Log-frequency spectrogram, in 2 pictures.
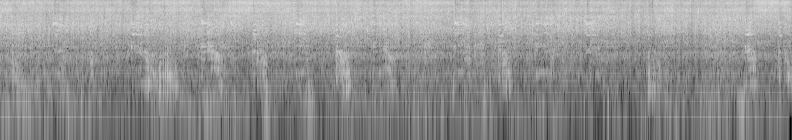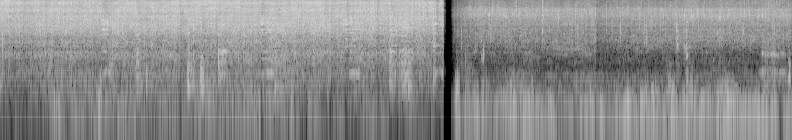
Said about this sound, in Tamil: நல்லா வதக்கணும். கருவேப்பிலை போட்டுக்கலாம்.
